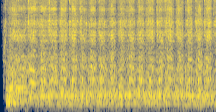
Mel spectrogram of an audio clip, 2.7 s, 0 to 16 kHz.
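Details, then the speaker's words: Old Ford 2N tractor being rescued, starter likely 6 volt run on 12 volts, cranked before ignition to circulate oil: brisk, even cranking at about five or six compression beats a second with no dragging; turns over nice. "turns over nice"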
